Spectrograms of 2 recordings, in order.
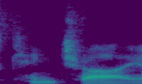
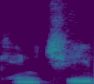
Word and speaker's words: King Chai: this King Chai, and I believe it's King Chai. I know a lot of people say King Chi, but I believe the correct pronunciation is King Chai.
